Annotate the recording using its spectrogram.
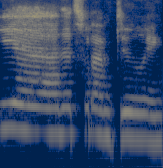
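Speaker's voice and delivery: uninterested, can't-be-bothered tone. Showing how someone talks to themselves about their goals; bored voice. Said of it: "kind of voice tone".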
